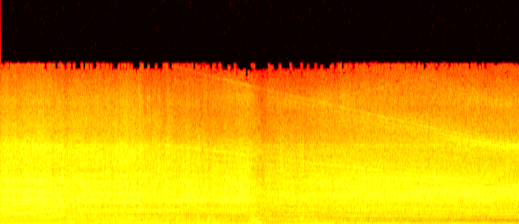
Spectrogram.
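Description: A car engine winds down and slowly drops in pitch.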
